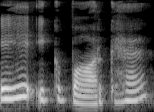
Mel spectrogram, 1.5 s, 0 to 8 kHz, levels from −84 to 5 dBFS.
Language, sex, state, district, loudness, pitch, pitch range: Punjabi, female, Karnataka, Bangalore, -16 LUFS, 225 Hz, 180-245 Hz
